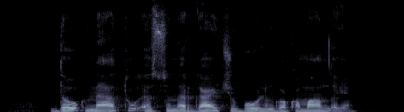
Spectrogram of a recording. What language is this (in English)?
Lithuanian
